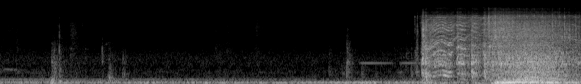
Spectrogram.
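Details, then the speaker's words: Crank and start of a 4.7L V8 WJ Jeep Grand Cherokee (1999-2004) after replacing the starter, which had failed with a single click; battery possibly weak. A few quiet clicks, a short strong crank, then an immediate start into steady idle: normal. "She running. So there you have it. You can replace your starter on your 4.7 liter V8 equipped WJ Jeep Grand Cherokee."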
